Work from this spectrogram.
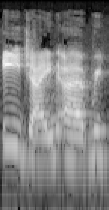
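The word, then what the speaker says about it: Re Jane: This is actually pronounced E-Jane.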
